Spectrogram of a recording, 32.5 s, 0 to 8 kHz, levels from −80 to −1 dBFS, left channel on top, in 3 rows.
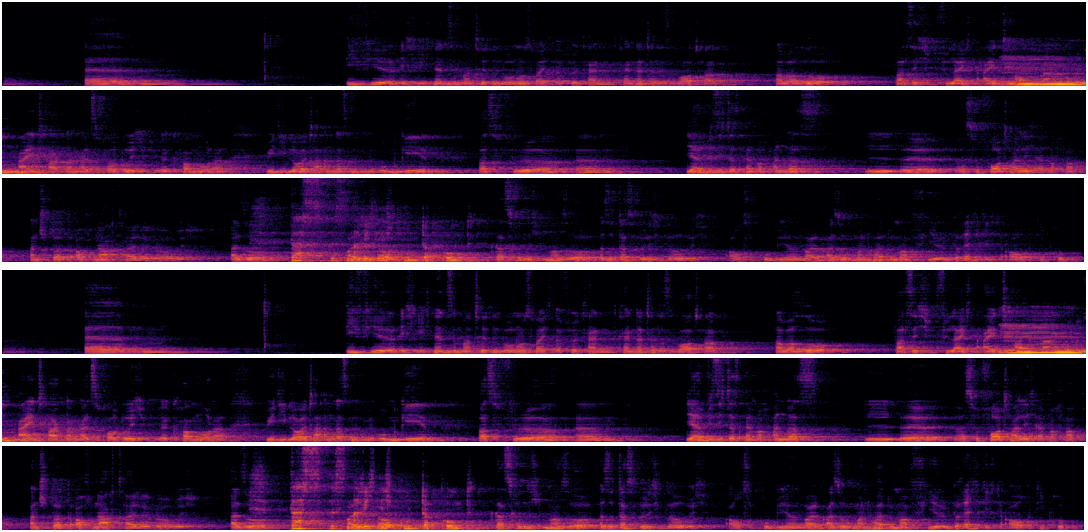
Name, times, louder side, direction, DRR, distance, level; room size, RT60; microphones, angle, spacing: voice 1, 0.8-1.8 3.4-7.2 7.7-8.3 8.9-17.1 17.7-19.0 19.5-21.7 22.0-23.6 24.0-24.4 25.1-25.7 26.6-32.3, right 2 dB, 30° right, -1 dB, 0.7 m, -31 dB
voice 2, 10.0-11.2 24.2-24.3 24.6-26.3, right 2 dB, 60° right, 2 dB, 1.0 m, -22 dB
16.5 x 10.5 x 7.0 m, 2.1 s
head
